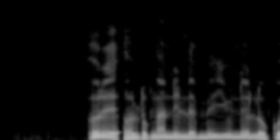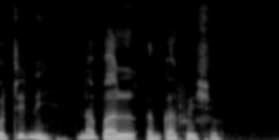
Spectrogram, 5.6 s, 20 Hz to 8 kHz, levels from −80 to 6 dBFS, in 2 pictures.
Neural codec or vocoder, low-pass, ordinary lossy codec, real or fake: none; none; none; real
